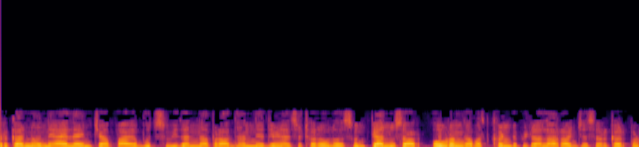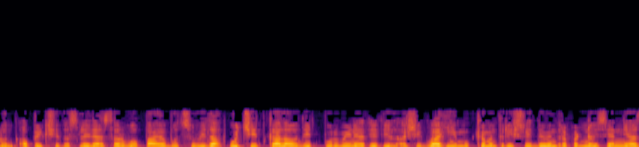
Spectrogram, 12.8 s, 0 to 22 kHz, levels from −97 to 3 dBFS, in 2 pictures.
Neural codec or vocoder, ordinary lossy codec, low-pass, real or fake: none; none; 5.4 kHz; real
